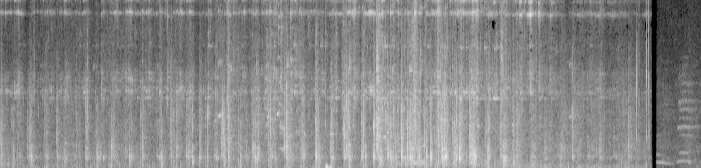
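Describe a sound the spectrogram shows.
Horse hooves clop steadily on a gravel road, growing louder as they pass close by.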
